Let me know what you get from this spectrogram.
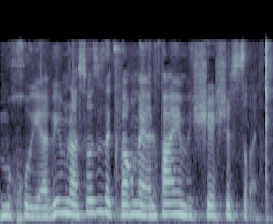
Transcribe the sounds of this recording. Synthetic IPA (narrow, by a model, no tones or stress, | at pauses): meχujavimlaːso̞t̬ezekvaʁmealpaimveʃe̞ʃesʁḛ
